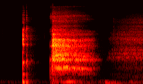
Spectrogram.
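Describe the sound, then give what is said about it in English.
A raspy burp: a quick short blip, then a longer rough belch lasting about half a second, trailing into a softer breathy exhale. No talking. “See how upset you'd make me? Give me the burps.”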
